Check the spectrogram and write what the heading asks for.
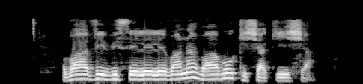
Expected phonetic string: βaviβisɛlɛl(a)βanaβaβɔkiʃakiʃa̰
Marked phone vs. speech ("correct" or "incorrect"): incorrect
